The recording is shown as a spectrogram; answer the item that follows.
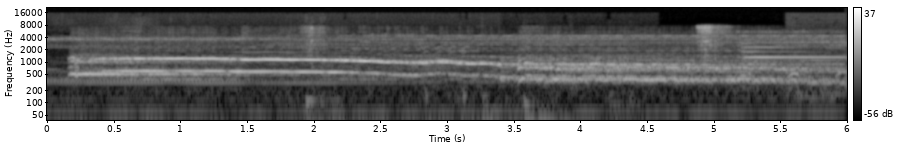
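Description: One long howl, played as a Sasquatch call sound effect, that starts just after the beginning and slides slowly down in pitch before trailing off near the end, over a steady music drone.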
